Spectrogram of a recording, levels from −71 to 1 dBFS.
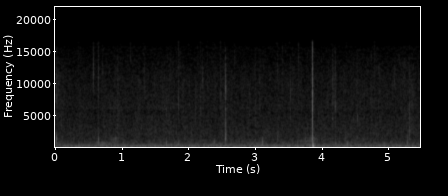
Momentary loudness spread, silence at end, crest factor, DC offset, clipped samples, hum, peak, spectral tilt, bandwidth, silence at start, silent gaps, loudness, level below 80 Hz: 8 LU; 0 s; 40 dB; under 0.1%; under 0.1%; none; -4 dBFS; -2.5 dB/octave; 17 kHz; 0 s; none; -43 LUFS; -76 dBFS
